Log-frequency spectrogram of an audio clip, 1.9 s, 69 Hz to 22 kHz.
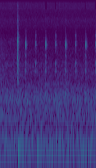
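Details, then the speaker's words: Volkswagen Touareg 7L 2.5 TDI R5 with LED indicator bulbs and no resistor fitted yet: sharp, even relay clicks about five per second, double the normal rate. This is hyperflash because the LEDs draw too little current and the car reports a bulb error. "hear the clicking noise so the relay is going twice as fast because it thinks that there's no bulb"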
